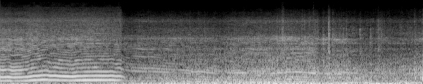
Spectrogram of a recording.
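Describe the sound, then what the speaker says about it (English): KTM 150 SX motocross dirt bike engine held wide open: a loud, raspy two-stroke whine holds a high pitch for about a second, then drops to a rough, lower, uneven drone that continues close and strong. "I got so low and just held it wide open"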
